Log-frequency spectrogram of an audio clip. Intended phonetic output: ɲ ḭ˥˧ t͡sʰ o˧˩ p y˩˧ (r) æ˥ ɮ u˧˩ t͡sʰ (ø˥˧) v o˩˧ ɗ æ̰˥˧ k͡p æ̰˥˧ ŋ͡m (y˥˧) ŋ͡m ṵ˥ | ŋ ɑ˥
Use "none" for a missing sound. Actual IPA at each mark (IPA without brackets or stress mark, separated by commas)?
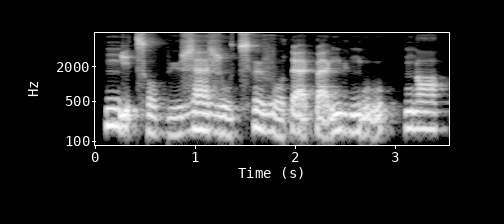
ɮ, ø˥˧, y˥˧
